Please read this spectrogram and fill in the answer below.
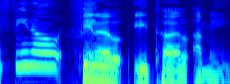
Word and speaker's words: phenylethylamine: Let's say that again. Phenylethylamine. It's ethylamine. Ethylamine. Yes. Yeah. Methyl, ethyl. Same thing.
